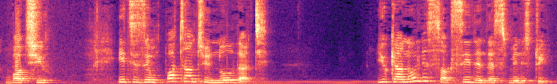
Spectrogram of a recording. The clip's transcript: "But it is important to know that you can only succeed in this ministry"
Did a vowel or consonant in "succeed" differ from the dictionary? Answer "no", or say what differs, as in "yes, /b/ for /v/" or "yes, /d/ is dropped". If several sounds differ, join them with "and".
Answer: no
